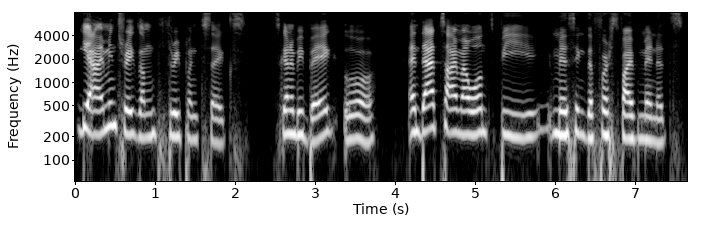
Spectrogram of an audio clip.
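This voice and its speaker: Woman, streamer, slow pace, crisp smooth voice, casual reaction chat, rambling and thinking aloud. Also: mid-range voice, steady tone, no room sound. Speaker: streamer reacting to a game livestream. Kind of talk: casual live reaction commentary.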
